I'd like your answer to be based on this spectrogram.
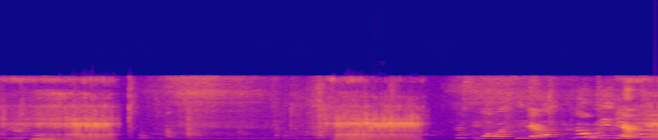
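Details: Snoring: loud, rattling snores on breathing in, two in a few seconds, with quieter noisy breathing between.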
